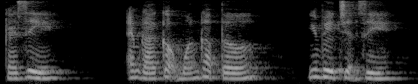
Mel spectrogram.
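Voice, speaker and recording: A woman's voice: medium pitch, steady tone, brisk, lightly acted. A woman reading the lines of a young man who is shocked and frightened for the woman he loves. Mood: stunned. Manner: alarmed, crying out. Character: young man, startled and distraught lover.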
